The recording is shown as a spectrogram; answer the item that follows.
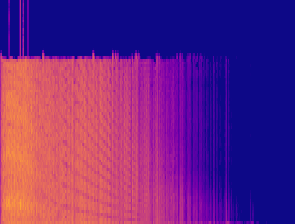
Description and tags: Actually made with distorting, bitcrushing, and downsampling a recording of an electric drill (with this type of heavy processing the source material doesn't really matter much though).
No chips or tunes were harmed in the making of this sound.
